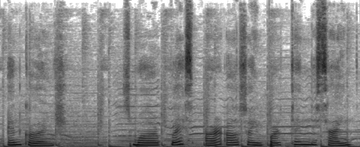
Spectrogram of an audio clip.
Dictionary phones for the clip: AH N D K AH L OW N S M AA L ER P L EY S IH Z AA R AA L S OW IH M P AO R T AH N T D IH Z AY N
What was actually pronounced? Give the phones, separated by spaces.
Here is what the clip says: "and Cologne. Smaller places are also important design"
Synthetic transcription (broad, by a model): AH N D K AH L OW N S M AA L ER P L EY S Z AA R AA L S OW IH M P AO R T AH N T D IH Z AY N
